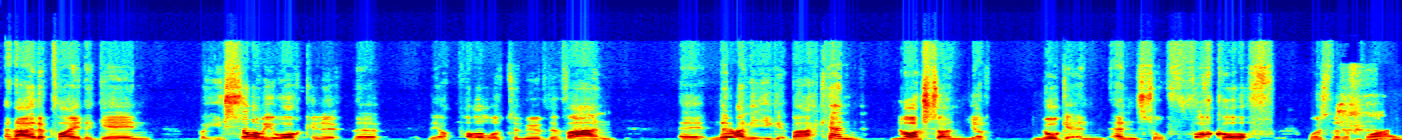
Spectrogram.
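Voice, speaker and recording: A man in a Glaswegian accent talks at a moderate pace with lively intonation and a fairly high voice. The sound is dry and close, with no echo. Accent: Glaswegian Scottish. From Scotland, Glasgow. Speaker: former roadie recounting memories. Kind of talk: storytelling.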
